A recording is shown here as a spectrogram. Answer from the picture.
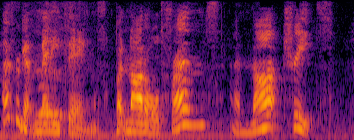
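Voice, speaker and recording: A woman speaks at a medium pitch and a fairly slow pace. She uses a put-on character voice. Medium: read story. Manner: friendly, folksy.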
